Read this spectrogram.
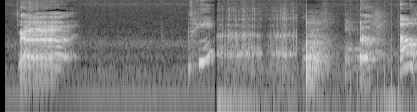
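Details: Girl producing several loud, drawn-out voiced belches in a row with short quiet gaps, from a burping compilation; burping.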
